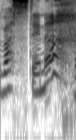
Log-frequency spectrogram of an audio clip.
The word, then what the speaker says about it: Vadstena: And then Vadstena. Or as the locals say, Vadstena.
